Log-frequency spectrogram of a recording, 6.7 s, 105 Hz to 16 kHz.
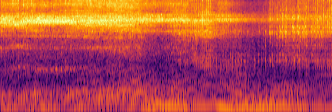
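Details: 1985 Ford Bronco V8 first start after 8 months, coolant suspected in cylinders; revs unevenly, stumbling and surging with broken beat under throttle, running on about six cylinders; may need head gaskets, maybe heads.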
